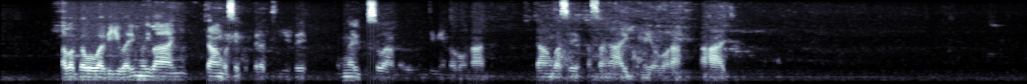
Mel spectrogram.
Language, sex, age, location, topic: Kinyarwanda, male, 18-24, Nyagatare, finance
